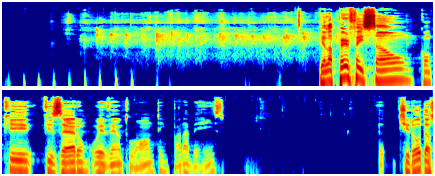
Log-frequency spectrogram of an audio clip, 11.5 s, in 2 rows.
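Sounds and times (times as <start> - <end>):
applause: 0.9 - 5.6
speech: 4.2 - 8.8, 10.8 - 11.4.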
